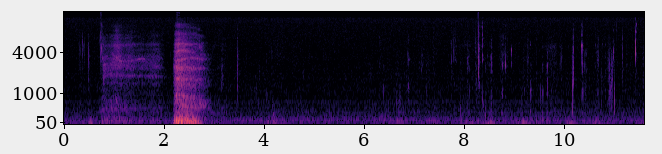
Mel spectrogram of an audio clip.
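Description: Biting into and chewing a peach hand pie: one loud, crunchy bite burst comes early, then a long stretch of faint, scattered chewing clicks and mouth sounds with no talk.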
